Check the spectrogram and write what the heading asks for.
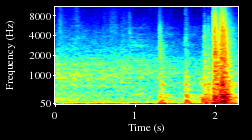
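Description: Desktop PC case side panel being fitted and pushed shut: a few light knocks, then a loud clack near the end as the panel seats in one go.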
